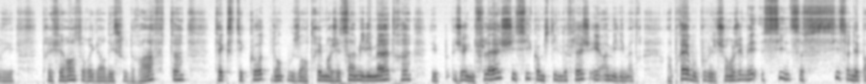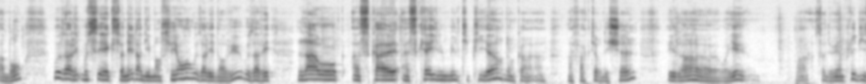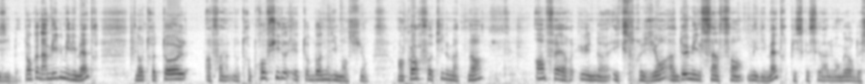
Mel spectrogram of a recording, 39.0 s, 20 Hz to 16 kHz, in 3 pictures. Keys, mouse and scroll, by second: 0.8 click, 2.0 click, 3.3 click, 10.6 click, 15.9 click, 19.0 click, 20.6 scroll up 2, 21.5-21.8 scroll up 2, 22.1-22.4 scroll up 2, 23.1 scroll down 2, 23.9 right click, 24.8 scroll down 2, 26.1 scroll down 1, 26.6-27.6 right drag, 33.8 click.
